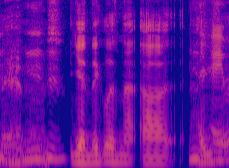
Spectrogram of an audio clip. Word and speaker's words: Nehamas: Nehemas.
